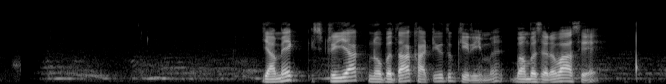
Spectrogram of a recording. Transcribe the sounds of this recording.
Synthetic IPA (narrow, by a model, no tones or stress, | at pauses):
jameksʈɾiːjaknopət̪aːkaʈijut̪ukiɾiːməbəmbəs̬əɾəʋaːsejɛ̰j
